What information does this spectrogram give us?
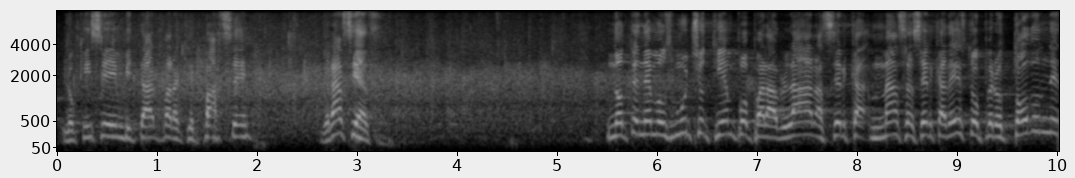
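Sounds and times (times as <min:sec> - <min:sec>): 
audience applause: 0:00.0 - 0:06.9
speech: 0:00.1 - 0:03.5, 0:05.5 - 0:10.0.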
